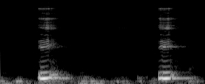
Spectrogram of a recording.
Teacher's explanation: Position of tongue is front. Height of tongue, it is in close area. Okay, position of lips, you say e, it's spread. And position of jaws like this, you can feel e, narrow.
